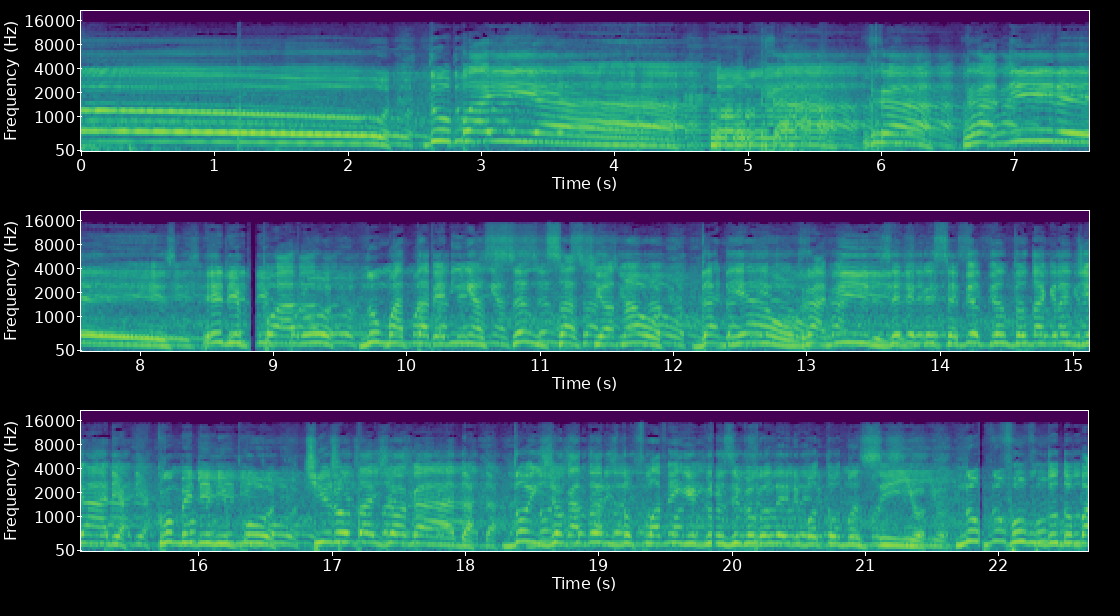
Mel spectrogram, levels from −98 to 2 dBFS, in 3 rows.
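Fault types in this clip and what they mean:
Robotic sound from repeated short buffers: between 4.54 and 5.59 s the sound turns into a stiff, metallic 200 Hz buzz that loosely follows the original. Likely the stream starved, and most of that stretch was filled by looping a chunk that fits a 5 ms buffer.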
